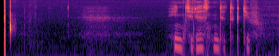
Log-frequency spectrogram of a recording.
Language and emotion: Russian, neutral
